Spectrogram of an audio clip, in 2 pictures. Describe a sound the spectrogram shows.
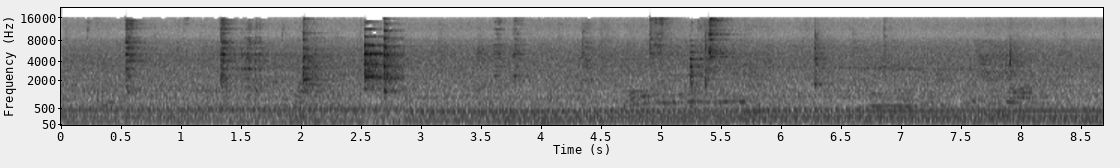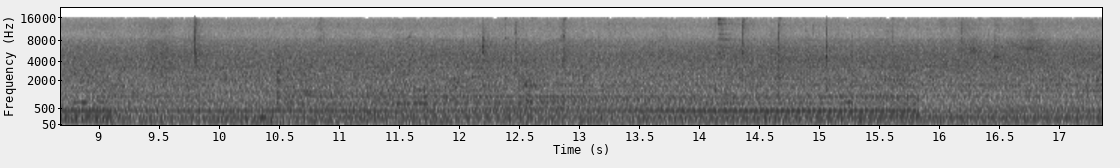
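Cutlery clinks and scrapes against plates.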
